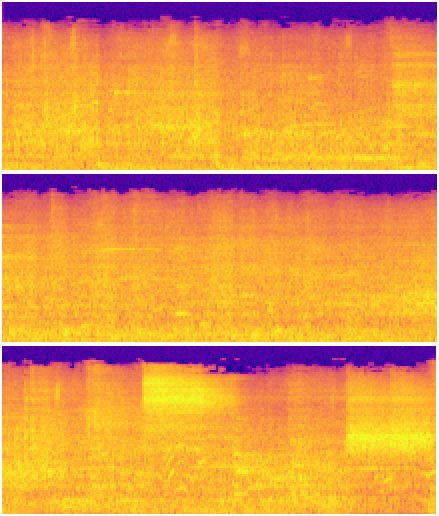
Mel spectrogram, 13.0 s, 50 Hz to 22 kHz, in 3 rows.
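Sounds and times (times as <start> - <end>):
low rumbling soundtrack over speakers: 0.0 - 13.0.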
